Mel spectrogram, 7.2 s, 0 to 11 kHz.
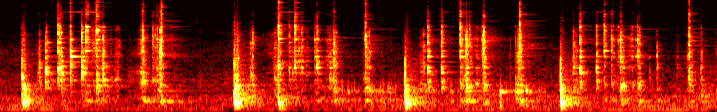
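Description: A 7/8-inch box-end wrench and an adjustable wrench clicking and clinking against a nut and bolt in irregular short bursts, with a light metallic ring. The nut is being turned on a bolt-and-washer puller that draws an old bushing out of a gyrocopter rotorhead.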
